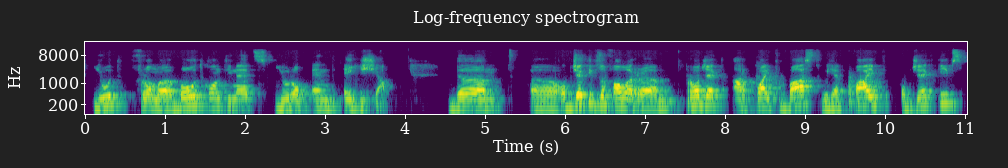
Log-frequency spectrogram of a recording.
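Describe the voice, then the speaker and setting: A man, a project manager, presenting his project with halting speech and many fillers. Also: on the high side, warm tone, reverberant, poor audio. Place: seminar room.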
